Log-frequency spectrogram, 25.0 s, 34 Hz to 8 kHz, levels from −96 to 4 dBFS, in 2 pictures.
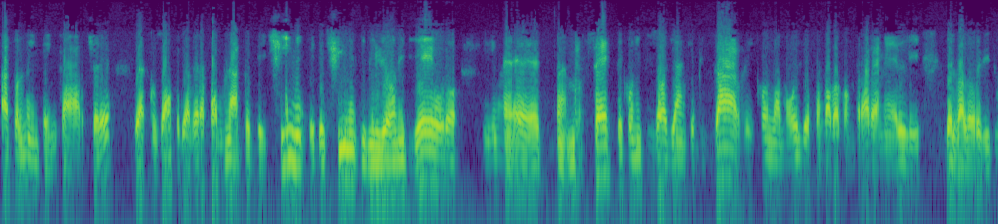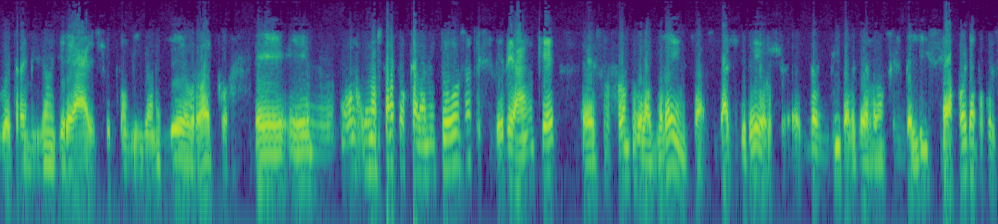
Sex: male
